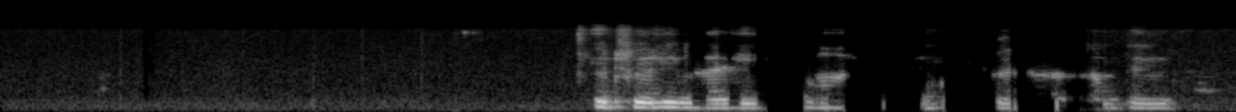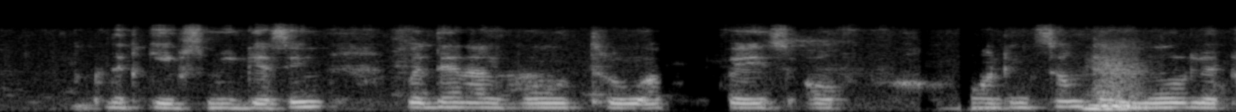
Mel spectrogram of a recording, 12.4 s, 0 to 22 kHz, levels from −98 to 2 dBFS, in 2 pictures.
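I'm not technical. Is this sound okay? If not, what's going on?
No, not quite. From 3.43 to 5.61 s the voice sinks almost to nothing, with shorter dips at 9.46 to 9.51 s and 10.97 to 11.10 s. That's speech suppressed in double talk, likely the call's echo canceller ducking the voice when both sides talked at once. At 5.97 to 6.04 s there's a very faint snippet of the other side's voice leaking through, likely echo the call didn't fully remove.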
